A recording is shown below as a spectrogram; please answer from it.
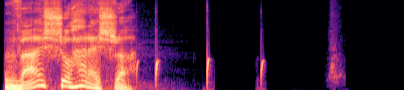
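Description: A short burst of voice lasting about a second and a half, then three quick pops about half a second apart and a fainter one later: the sound effects of a pop-up like-and-subscribe button animation.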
